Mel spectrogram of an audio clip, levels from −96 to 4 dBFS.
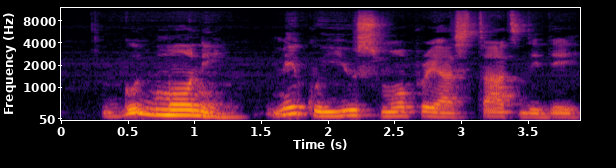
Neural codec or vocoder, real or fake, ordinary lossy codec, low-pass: none; real; AAC, 64 kbps; 10.8 kHz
